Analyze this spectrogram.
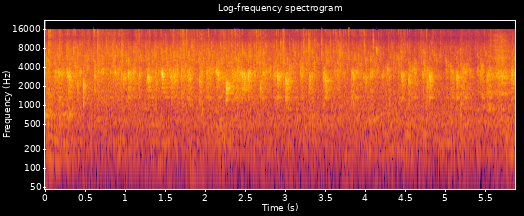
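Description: Chakali dough frying in hot oil in a kadai: a steady, dense crackling sizzle.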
